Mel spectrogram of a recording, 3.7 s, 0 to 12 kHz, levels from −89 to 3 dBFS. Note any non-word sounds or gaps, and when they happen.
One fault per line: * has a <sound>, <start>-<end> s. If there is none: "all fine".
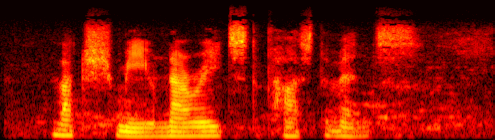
all fine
